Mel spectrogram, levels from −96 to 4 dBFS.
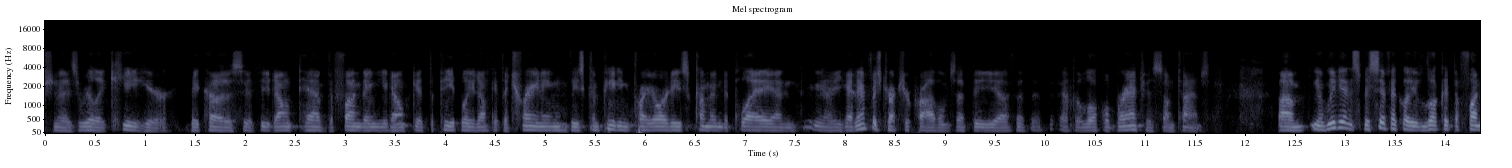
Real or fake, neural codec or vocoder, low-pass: fake; codec, 16 kHz, 2 kbps, FreqCodec, smaller model; 7.2 kHz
